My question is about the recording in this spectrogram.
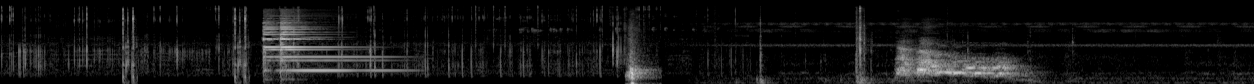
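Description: Small clicks and taps of a screwdriver working screws out of a plastic cordless-drill housing. About three seconds in, a loud bell-like chime rings and dies away over a second and a half, and around nine seconds there is a rough burst of scraping and rattling lasting about a second.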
